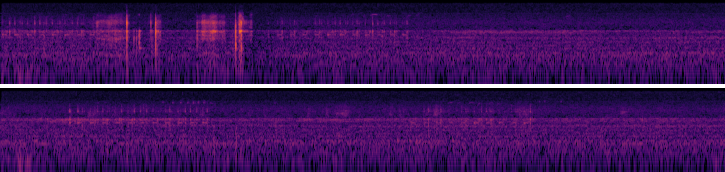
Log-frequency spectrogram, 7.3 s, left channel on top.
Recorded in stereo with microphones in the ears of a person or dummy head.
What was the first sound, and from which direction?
Only background noise.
